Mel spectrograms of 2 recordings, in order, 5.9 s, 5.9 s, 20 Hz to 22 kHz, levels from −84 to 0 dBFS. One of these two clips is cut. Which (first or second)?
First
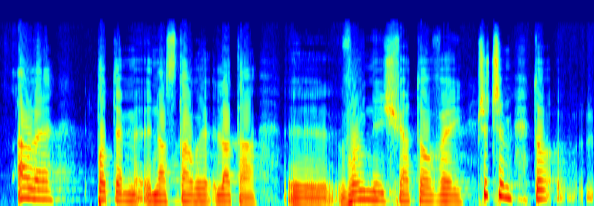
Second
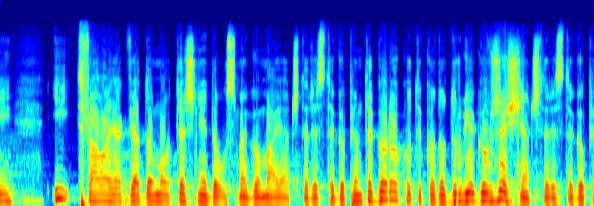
first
